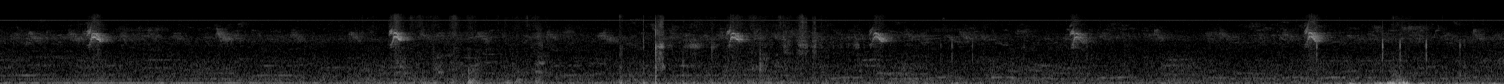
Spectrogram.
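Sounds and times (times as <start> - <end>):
small bird chirping: 6.0 - 7.6.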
